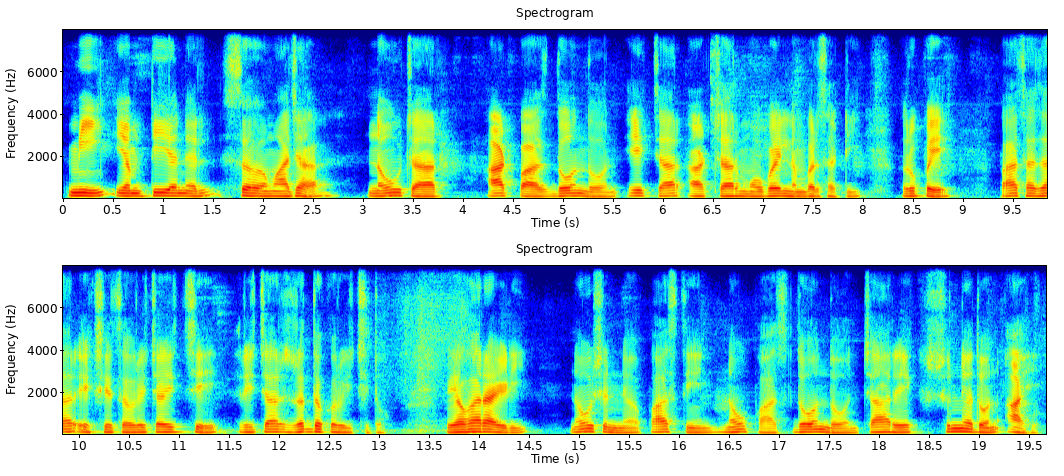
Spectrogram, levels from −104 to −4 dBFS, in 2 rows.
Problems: background sounds at intervals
